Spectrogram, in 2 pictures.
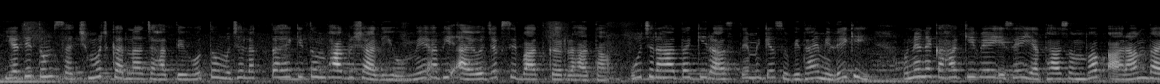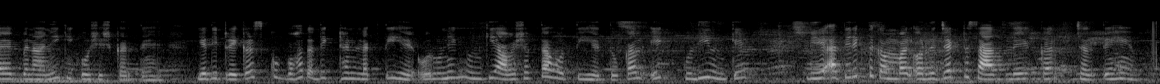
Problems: none marked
